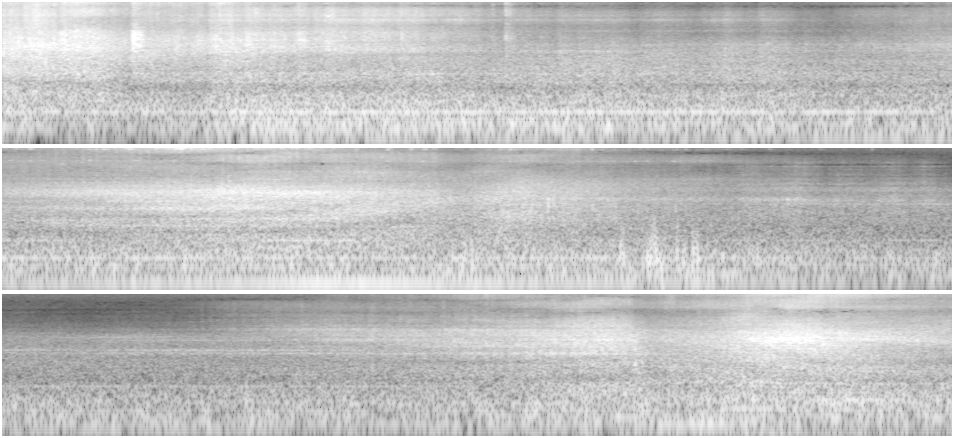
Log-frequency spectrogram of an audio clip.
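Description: Airport ground vehicles driving past close by: a baggage tractor's engine hums steadily at the start, and a bus passes near the end, with traffic-like vehicle noise swelling and fading in between.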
